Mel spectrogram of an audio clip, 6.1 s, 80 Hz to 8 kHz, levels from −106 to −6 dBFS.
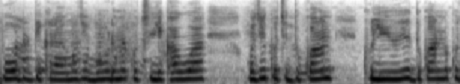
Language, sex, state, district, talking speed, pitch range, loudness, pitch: Hindi, male, Madhya Pradesh, Katni, 175 wpm, 270-285 Hz, -14 LUFS, 275 Hz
